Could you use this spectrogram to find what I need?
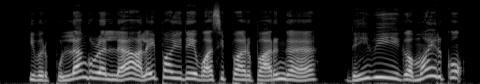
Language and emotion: Tamil, happy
